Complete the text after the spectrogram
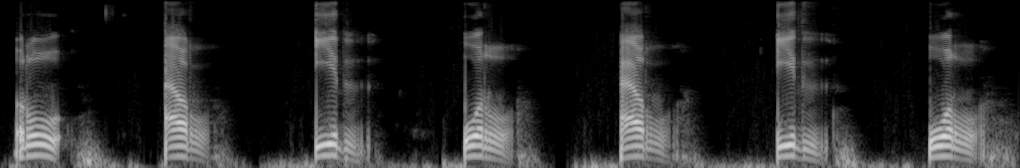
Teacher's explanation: huruf r dilafalkan dari daerah punggung lidah lalu dilafalkan jangan sampai getarannya terlampau berlebih berlebihan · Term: huruf ro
